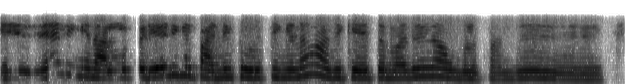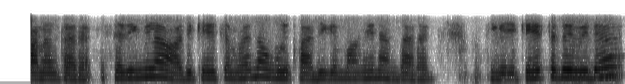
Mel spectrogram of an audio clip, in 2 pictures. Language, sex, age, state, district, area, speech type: Tamil, female, 18-30, Tamil Nadu, Kanchipuram, urban, conversation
